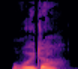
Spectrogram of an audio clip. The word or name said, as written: rytter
